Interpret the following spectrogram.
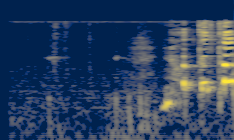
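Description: Faint small scuffs, then a short voiced sound near the end that rises in pitch.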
